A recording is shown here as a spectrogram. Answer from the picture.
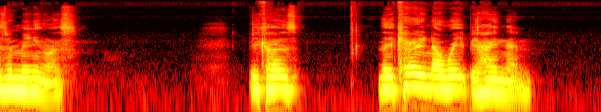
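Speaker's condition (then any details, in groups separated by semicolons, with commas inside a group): Cerebral palsy, spastic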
